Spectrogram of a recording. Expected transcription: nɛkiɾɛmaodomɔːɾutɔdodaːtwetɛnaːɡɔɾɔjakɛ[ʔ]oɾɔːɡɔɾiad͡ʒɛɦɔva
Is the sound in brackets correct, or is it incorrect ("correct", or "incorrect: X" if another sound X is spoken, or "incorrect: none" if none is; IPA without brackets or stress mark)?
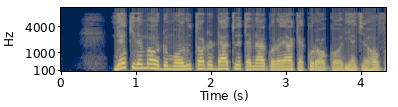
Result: incorrect: k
